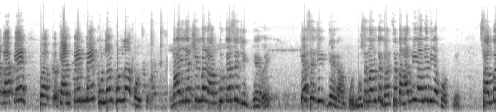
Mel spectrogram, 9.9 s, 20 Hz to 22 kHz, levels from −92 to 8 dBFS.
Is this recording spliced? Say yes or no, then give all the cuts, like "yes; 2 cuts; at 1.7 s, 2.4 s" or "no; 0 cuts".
yes; 1 cut; at 3.4 s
